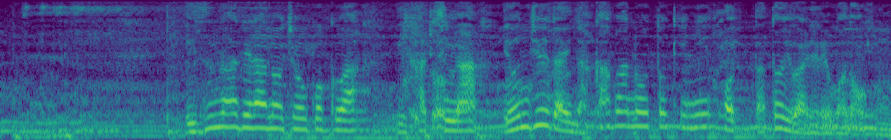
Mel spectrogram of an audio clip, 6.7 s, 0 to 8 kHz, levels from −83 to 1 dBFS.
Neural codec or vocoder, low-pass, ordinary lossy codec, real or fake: codec, 16 kHz, 16 kbps, FunCodec, trained on Chinese and English, 50 frames a second; none; none; fake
